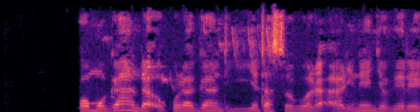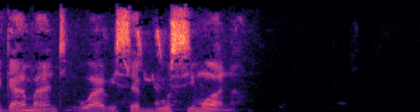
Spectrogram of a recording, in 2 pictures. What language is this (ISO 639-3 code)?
lug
